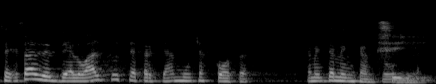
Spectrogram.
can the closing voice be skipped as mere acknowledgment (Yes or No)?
No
